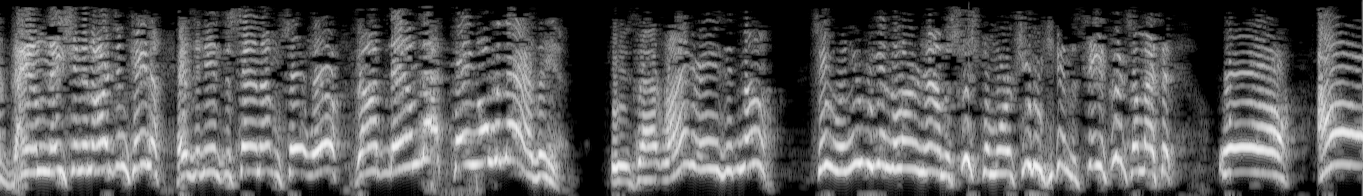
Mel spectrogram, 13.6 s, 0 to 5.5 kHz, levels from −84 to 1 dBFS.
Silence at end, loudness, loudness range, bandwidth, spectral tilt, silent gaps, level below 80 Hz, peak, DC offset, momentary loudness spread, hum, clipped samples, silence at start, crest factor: 0 s; -11 LUFS; 2 LU; 5.2 kHz; -8 dB/octave; none; -54 dBFS; 0 dBFS; under 0.1%; 5 LU; none; under 0.1%; 0 s; 12 dB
